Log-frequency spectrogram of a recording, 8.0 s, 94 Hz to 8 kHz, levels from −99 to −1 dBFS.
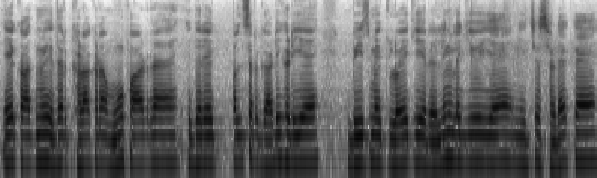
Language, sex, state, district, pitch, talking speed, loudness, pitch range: Hindi, male, Rajasthan, Bikaner, 135 Hz, 205 wpm, -13 LUFS, 130-140 Hz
